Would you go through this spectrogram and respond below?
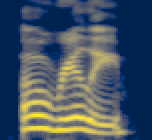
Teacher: say it with a falling tone and a slightly slower pace and suddenly it's sarcastic.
